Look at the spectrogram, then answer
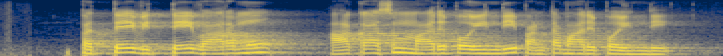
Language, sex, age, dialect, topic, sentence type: Telugu, male, 18-24, Utterandhra, agriculture, statement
